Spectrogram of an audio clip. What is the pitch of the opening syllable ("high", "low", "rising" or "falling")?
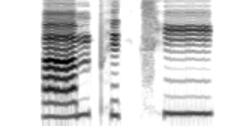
rising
